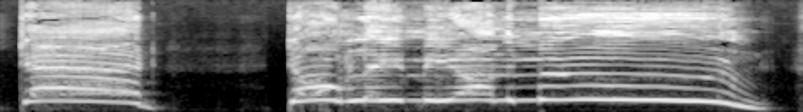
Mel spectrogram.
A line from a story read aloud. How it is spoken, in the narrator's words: he runs after him and he screams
